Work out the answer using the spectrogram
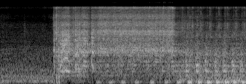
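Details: TVS King with a good fuel pump: short crank, then it fires within half a second and settles into an even, steady chug; normal start.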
